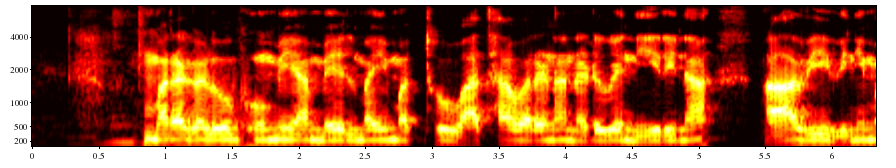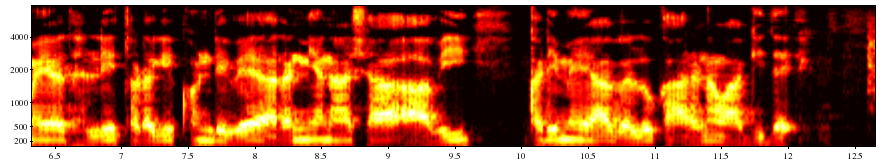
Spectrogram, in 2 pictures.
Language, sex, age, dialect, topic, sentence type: Kannada, male, 18-24, Mysore Kannada, agriculture, statement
